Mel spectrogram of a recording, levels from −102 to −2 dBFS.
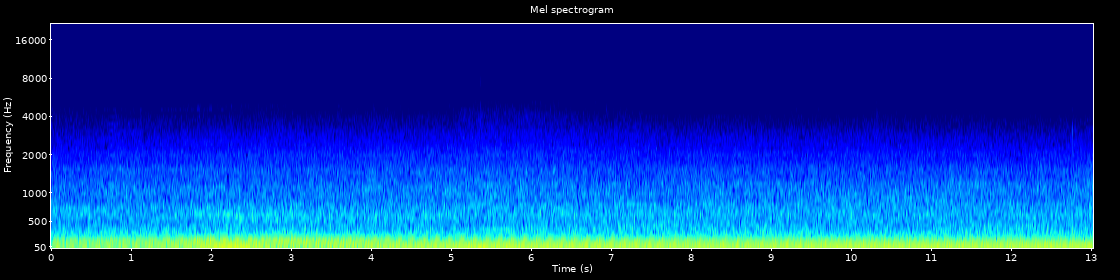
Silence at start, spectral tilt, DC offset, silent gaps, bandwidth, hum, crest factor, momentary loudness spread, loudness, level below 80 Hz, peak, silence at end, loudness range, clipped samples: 0 s; -9.5 dB/octave; under 0.1%; none; 3.6 kHz; none; 12 dB; 3 LU; -50 LUFS; -50 dBFS; -36 dBFS; 0 s; 1 LU; under 0.1%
